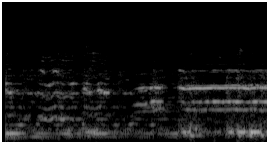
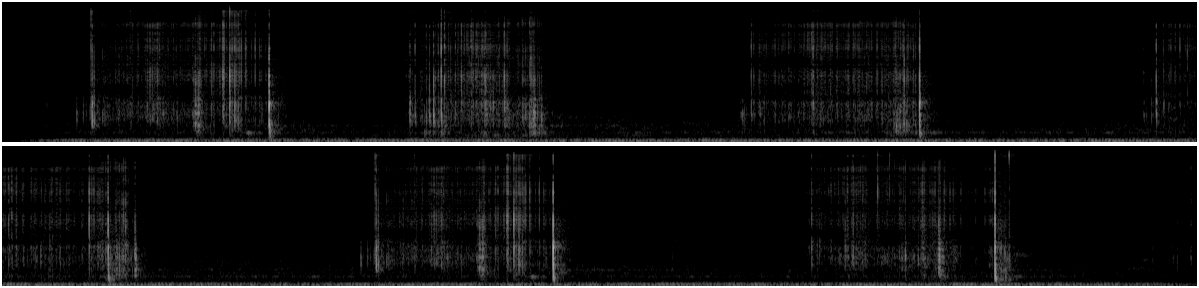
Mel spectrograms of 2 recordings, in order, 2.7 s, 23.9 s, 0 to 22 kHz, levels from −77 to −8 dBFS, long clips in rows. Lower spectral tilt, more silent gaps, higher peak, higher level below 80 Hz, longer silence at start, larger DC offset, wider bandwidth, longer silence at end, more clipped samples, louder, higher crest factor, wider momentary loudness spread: first, -5.5 dB/octave vs -1.5 dB/octave; neither; second, -26 dBFS vs -8 dBFS; second, -82 dBFS vs -58 dBFS; second, 0.05 s vs 0.3 s; neither; second, 7.4 kHz vs 17.5 kHz; about the same, 0 s vs 0 s; neither; first, -42 LUFS vs -45 LUFS; second, 16 dB vs 40 dB; second, 10 LU vs 22 LU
